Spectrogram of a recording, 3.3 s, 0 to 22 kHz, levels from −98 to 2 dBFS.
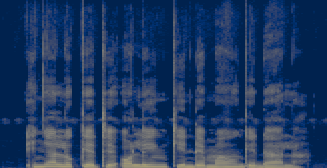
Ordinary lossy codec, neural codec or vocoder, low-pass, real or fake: none; none; none; real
